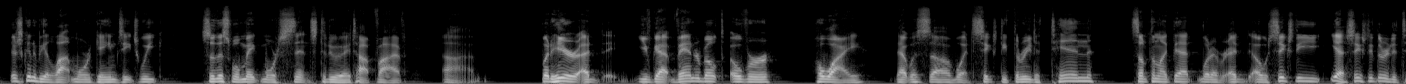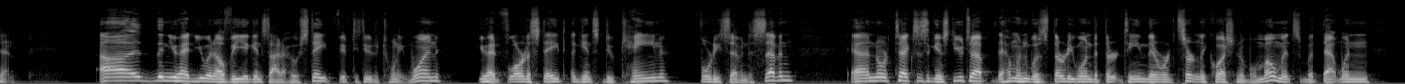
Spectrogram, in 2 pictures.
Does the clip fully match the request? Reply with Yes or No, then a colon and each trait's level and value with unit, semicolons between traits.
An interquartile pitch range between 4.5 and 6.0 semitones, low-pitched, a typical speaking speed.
No: average, 3.1 semitones; low, 120 Hz; average, 185 wpm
